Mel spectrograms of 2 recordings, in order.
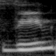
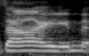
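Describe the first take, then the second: First: It rhymes with the end of 'magazine'. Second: It does not rhyme with 'magazine'. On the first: The speaker calls it right. "No, it's Zine 'cause it's magazine" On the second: The speaker calls it wrong. "everyone keeps saying Zine"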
